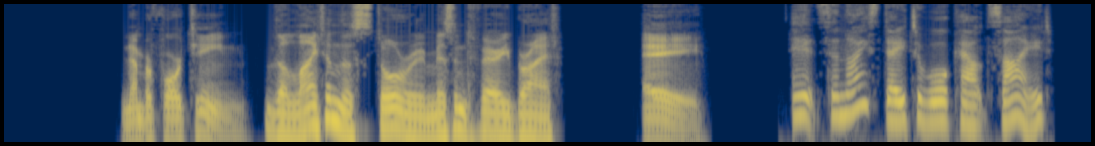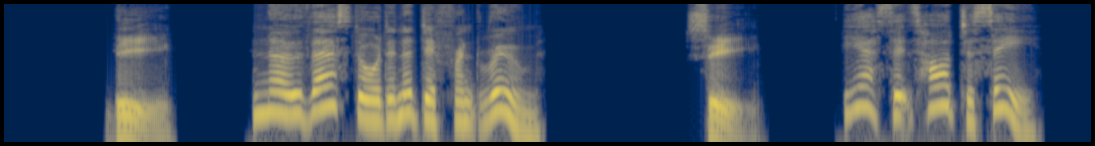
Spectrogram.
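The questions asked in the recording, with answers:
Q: The light in the storeroom isn't very bright.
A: C: Yes, it's hard to see.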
